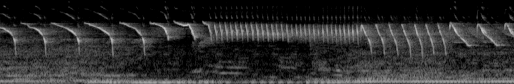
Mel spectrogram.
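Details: Young canary song meant to train other canaries, recorded on a cellphone: a series of sharply descending whistled sweeps, then a sustained rolling trill, then more falling notes, over a faint low hum.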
